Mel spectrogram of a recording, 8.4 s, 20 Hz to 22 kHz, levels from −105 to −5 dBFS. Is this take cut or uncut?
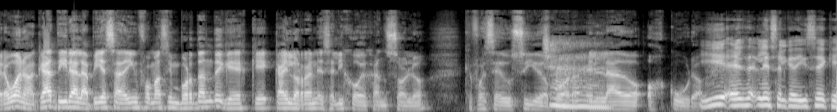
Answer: uncut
